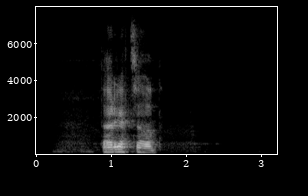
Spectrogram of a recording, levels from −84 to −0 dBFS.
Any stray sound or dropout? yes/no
no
